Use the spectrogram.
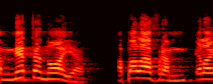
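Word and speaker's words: μετάνοια: A palavra arrepender, ou arrepender-se, no grego, ela é traduzida e é pronunciada da forma chamada metanoia.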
